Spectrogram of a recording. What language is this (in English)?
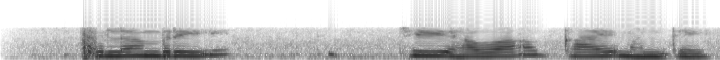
Marathi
